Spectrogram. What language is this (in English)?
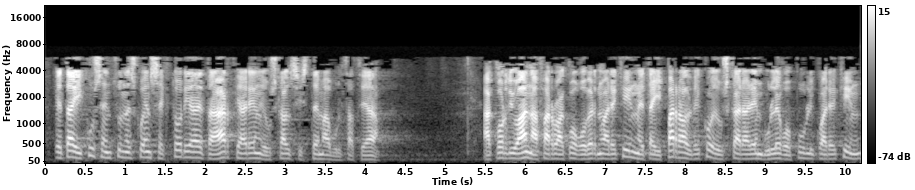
Basque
